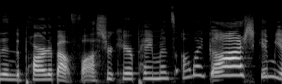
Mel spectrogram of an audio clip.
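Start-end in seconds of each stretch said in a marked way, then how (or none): 1.8-2.8 exasperated outburst. Real, not acted. Exasperated at false claims.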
